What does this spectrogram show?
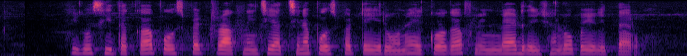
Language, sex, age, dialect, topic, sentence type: Telugu, male, 46-50, Telangana, agriculture, statement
